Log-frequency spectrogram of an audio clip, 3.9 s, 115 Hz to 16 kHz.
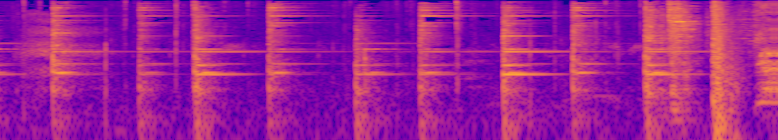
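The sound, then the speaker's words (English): A hammer strikes metal in a steady rhythm, forging pieces of bent metal to make a shield: about nine bright clinks with a short metallic ring after each, the last few coming quicker and louder. No voices. “You have to forge 8 pieces of bent metal.”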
